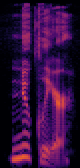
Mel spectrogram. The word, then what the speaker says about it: nuclear: The incorrect nucleular version is very widespread, but the correct pronunciation is nucleer. New cleer. Nuclear.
